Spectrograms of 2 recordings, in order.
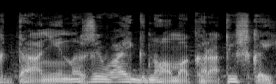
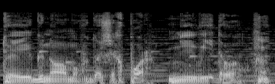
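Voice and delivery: contemptuous snort. A narrator's reading. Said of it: "презрительно фыркнул Гимли".

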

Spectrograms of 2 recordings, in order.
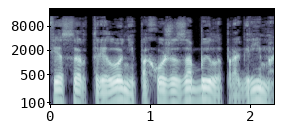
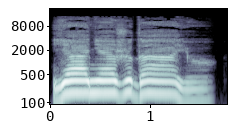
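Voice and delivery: high, slow, drawn-out singsong; 8 semitones higher, slower than usual. A narrator's reading. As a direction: draw the vowels out like a mystic teacher chanting. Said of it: "говорила она нараспев". (нараспев, тягуче)

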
